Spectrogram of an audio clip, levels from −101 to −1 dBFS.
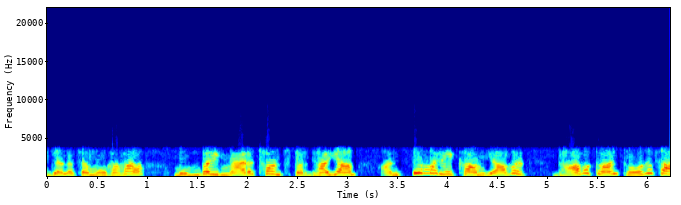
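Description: A speech clip carrying tandem speech coding throughout: the call appears to have crossed several networks, each with its own speech codec, so it was decoded and re-encoded at every border, likely three low-rate coders in a row with the last consistent with G.729A. Each stage re-models already damaged speech, so the errors stack. The result is rough, muffled and warbly, with nothing above 3.7 kHz.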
